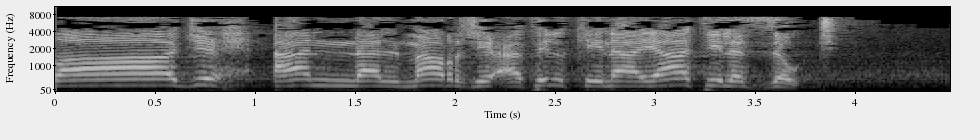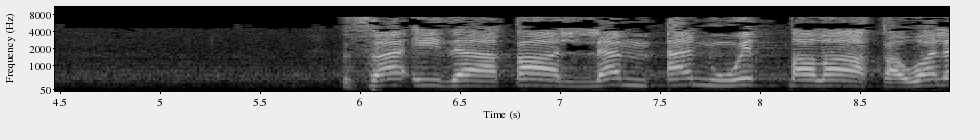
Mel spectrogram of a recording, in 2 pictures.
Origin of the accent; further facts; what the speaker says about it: Hejaz, Saudi Arabia; يعني مثلا العيش عندنا في الحجاز هو الخبز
